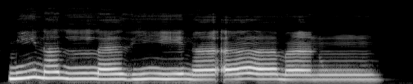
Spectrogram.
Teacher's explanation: ada ya sukun yang sebelumnya berharokat kasroh, dibaca panjang 2 harokat. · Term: mad tabi'i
